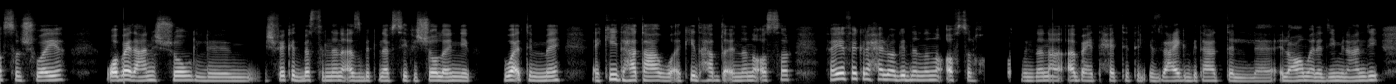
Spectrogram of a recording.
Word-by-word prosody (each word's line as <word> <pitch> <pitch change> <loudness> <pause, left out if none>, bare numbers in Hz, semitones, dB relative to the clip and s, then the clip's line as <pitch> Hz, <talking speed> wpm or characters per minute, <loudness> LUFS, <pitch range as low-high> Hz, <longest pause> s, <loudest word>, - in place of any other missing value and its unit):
أفصل 210 -2 -4
شوية 195 +4 +2 0.4
وابعد 200 +2 +7
عن 185 +1 +2
الشغل، 195 -2 +1 0.5
مش 170 - -9
فكرة 200 +2 0
بس 190 0 -1
إن 185 - 0
أنا 185 -1 +1
أثبت 180 0 -4
نفسي 175 +2 -2
في 180 - -20
الشغل 185 +2 +2
لإني 180 -1 +1
في 170 - -32 0.3
وقتٍ 205 0 +5
ما 185 +2 +1 0.3
أكيد 200 +5 +1
هاتعب 185 -1 +2
وأكيد 180 +3 -1
هابدأ 190 -1 -2
إن 180 - -2
أنا 185 0 0
أقصّر. 195 +3 -1 0.3
فهي 250 +4 +6
فكرة 260 -1 +2
حلوة 230 -1 +2
جدًا 205 0 +2
إن 200 0 -1
أنا 205 +1 -1
أفصل 185 -2 -1
خالص 190 - -21 0.3
وإن 175 -1 -5
أنا 185 +1 -1
أبعد 180 -2 -2
حتّة 180 0 -6
الإزعاج 175 0 -1
بتاعة 175 0 -4
ال 155 -2 -4
العُملا 170 +3 -1
دي 175 +2 -3
من 175 -1 -2
عندي. 185 +4 -1
185 Hz, 190 wpm, -21 LUFS, 175-200 Hz, 0.5 s, وابعد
